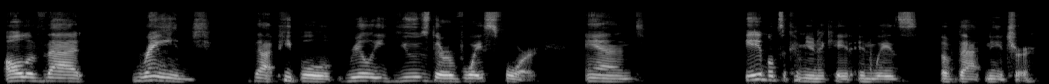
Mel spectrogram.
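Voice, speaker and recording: A woman talking as a guest on a show, slowly and in a fairly even, somewhat monotone voice. She hesitates, using fillers and correcting herself as she goes. The sound is dry, with no room echo. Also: sits low. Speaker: guest speaker. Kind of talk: casual interview talk.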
